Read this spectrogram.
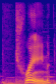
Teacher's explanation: the English word train is actually pronounced with a ch sound, although it's spelled with tr.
